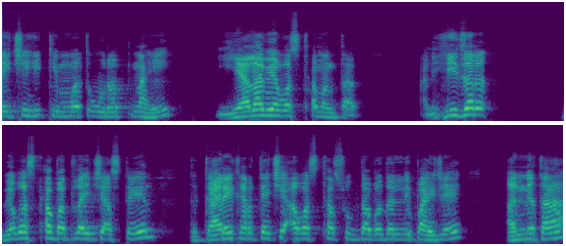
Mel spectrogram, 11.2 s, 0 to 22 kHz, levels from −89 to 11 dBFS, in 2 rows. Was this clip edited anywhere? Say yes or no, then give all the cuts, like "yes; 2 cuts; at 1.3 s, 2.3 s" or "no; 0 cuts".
no; 0 cuts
